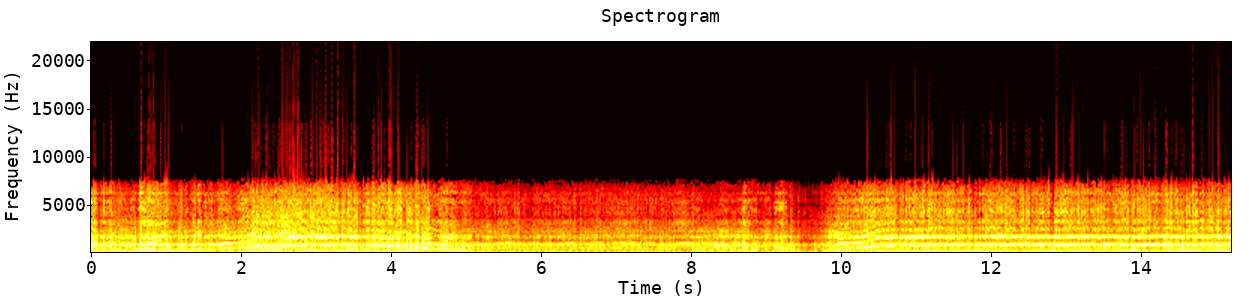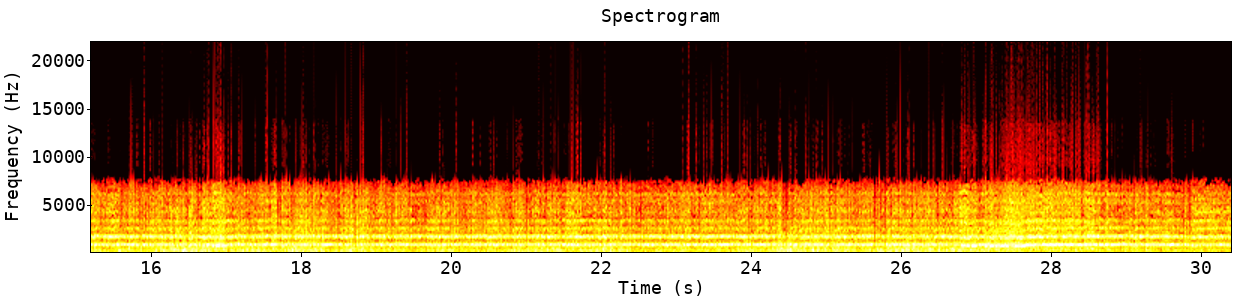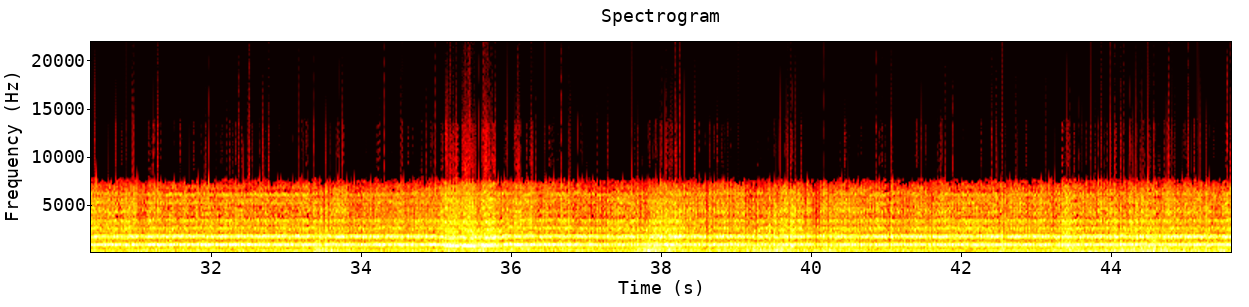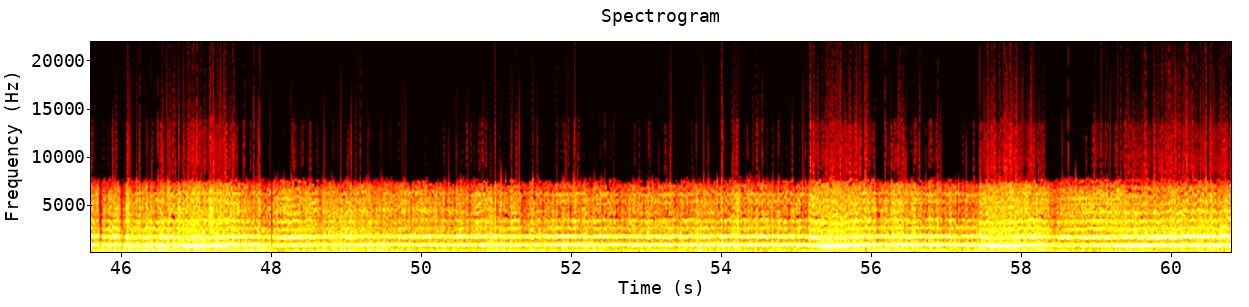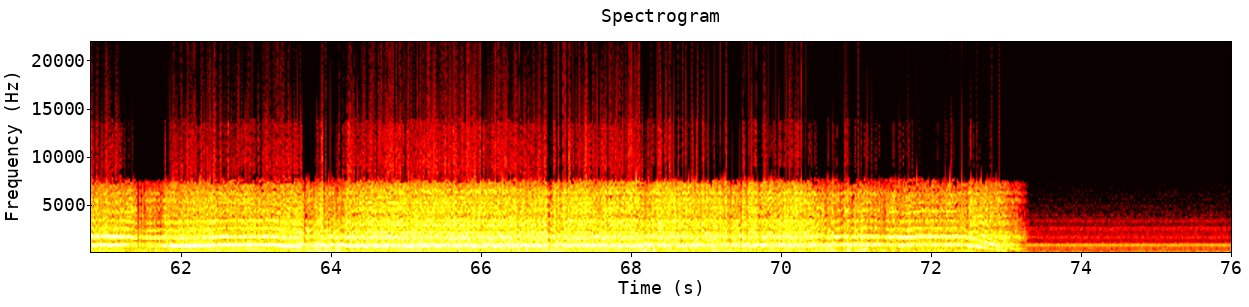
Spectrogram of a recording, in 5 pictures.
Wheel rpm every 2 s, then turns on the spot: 120, 190, 120, 70, 60, 180, 230, 230, 230, 230, 230, 230, 230, 220, 230, 230, 230, 230, 230, 240, 230, 230, 240, 220, 230, 230, 230, 230, 230, 220, 210, 220, 210, 220, 210, 220, 100, 0.
none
